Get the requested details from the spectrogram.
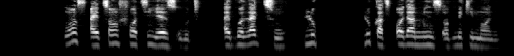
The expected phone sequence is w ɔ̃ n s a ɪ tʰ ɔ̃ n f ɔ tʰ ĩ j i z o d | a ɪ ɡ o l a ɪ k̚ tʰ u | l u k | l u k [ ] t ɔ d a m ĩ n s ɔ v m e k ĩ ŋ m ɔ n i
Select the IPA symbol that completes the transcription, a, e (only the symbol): a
